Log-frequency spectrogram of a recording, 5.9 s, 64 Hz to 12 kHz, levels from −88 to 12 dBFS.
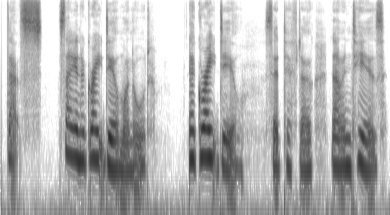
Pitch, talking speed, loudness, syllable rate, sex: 220 Hz, 145 wpm, -18 LUFS, 3.7 syllables/s, female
